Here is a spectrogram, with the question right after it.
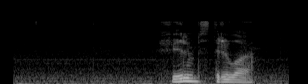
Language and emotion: Russian, neutral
